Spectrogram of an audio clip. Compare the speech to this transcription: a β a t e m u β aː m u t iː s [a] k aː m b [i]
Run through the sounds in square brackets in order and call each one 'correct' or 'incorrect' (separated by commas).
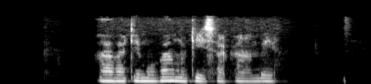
correct, incorrect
